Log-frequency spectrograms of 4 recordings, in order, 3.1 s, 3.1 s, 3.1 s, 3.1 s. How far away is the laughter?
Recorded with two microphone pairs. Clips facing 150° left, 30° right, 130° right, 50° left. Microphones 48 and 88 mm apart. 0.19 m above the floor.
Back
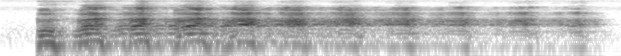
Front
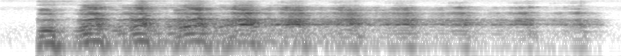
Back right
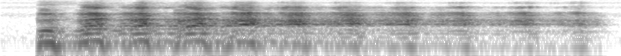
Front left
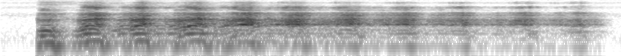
About 1.4 m.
